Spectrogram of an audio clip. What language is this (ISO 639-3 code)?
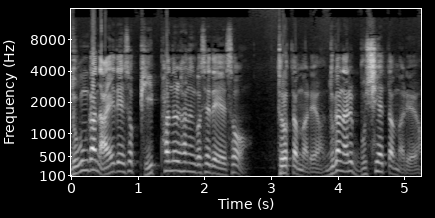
kor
